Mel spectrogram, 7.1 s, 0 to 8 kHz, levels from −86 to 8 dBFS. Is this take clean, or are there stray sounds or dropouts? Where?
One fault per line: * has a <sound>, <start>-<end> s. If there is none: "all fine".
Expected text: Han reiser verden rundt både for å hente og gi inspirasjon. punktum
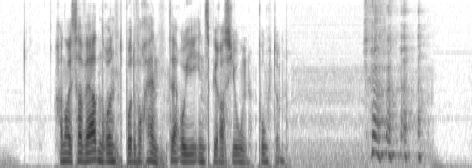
* has a laugh, 5.4-6.5 s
